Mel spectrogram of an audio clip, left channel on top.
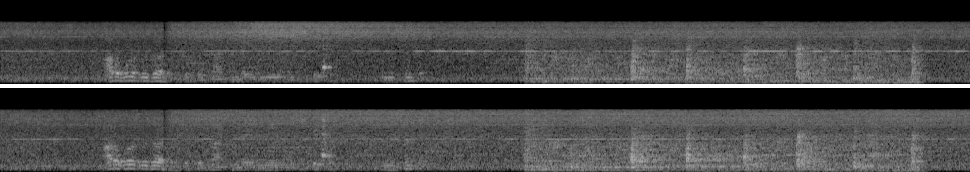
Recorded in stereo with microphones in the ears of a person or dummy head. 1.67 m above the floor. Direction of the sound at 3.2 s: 65° right (ahead or behind).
